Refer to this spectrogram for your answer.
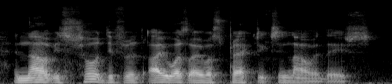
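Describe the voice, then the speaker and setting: A man with a Turkish accent speaks in a very deep, low voice with a dark, mellow tone. His pitch varies in an ordinary way on a very clean recording with a silent background. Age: 80s+. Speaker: retired pediatrician. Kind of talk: interview. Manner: halting.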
